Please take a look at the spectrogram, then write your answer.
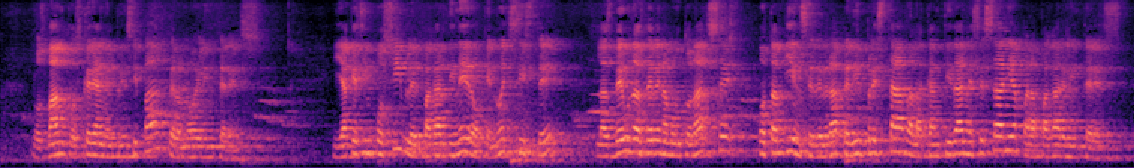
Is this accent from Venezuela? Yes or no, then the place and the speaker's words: no; Quito, Pichincha, Ecuador; la ciudad donde yo vivo, Quito, yo soy quiteño, nací en Quito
